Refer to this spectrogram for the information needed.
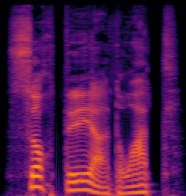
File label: Exit Right, french; waze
